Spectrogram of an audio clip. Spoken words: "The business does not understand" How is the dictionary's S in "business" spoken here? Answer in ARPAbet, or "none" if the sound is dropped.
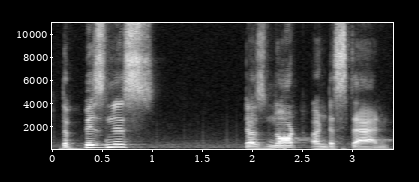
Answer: S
